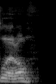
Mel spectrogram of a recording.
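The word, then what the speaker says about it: Littell: say it little or litel sniper is it little or I believe it's little all right l-i-t-t-e-l-o I guess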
